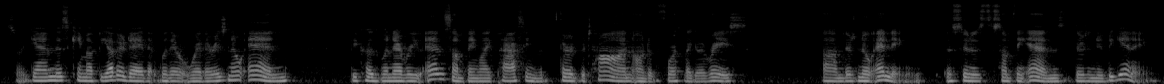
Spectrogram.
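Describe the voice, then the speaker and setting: A woman's voice: low voice, fairly quick, warm tone. A woman giving a solo spiritual tarot reading, explaining cards and numbers one by one while losing her voice. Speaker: tarot reader.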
